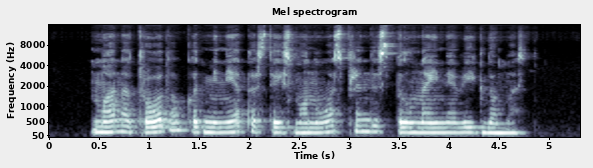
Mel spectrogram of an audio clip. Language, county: Lithuanian, Vilnius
